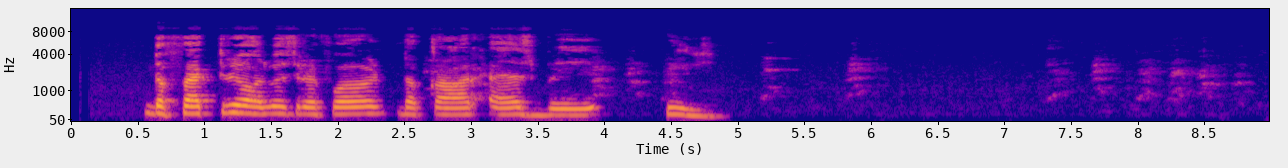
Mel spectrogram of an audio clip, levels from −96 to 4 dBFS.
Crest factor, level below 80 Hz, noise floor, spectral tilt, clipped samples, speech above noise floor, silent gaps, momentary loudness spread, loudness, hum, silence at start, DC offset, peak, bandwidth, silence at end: 22 dB; -74 dBFS; -77 dBFS; -5.5 dB/octave; under 0.1%; 53 dB; none; 14 LU; -25 LUFS; none; 0.55 s; under 0.1%; -6 dBFS; 7.8 kHz; 4.15 s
